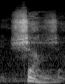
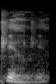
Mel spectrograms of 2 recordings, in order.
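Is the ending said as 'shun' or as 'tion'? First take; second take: shun; tion. First: The ending is said as 'shun'. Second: The ending is said as 'tee-on'. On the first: The speaker calls it right. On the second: The speaker calls it wrong. "not tion"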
